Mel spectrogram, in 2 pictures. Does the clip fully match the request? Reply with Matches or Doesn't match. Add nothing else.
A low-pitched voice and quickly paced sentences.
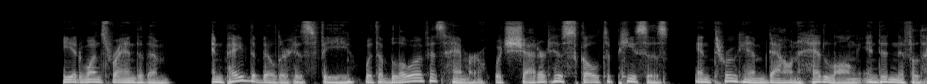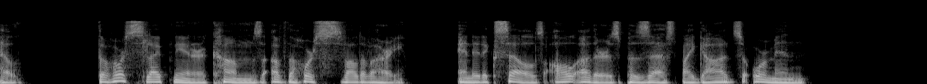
Doesn't match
